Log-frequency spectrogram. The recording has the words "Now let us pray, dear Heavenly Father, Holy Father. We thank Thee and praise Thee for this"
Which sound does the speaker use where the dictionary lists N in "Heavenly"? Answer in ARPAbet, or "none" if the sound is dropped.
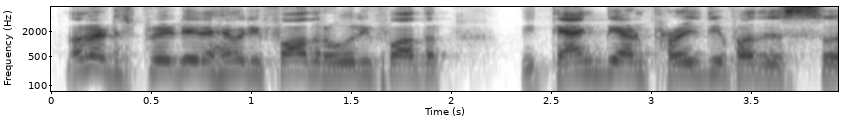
none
